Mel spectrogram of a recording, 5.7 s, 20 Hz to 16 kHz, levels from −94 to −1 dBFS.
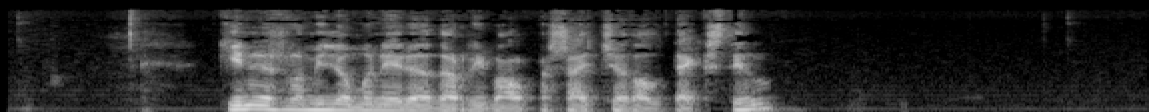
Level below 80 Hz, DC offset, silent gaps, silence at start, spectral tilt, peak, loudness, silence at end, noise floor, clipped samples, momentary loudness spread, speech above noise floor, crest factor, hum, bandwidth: -46 dBFS; under 0.1%; none; 0.65 s; -5 dB/octave; -6 dBFS; -24 LUFS; 1.9 s; -70 dBFS; under 0.1%; 18 LU; 47 dB; 20 dB; none; 11.5 kHz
